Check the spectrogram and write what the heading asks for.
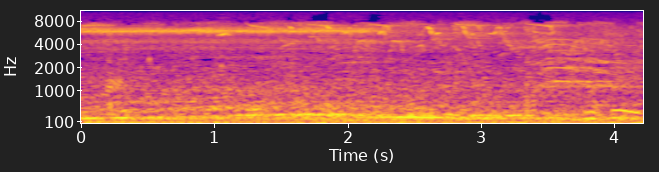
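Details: Cedar waxwings at Homer Lake Forest Preserve, Champaign County, Illinois, USA, on 25 May 2020, give thin, very high, hissing trills almost without a break, over a steady low rumble of background noise.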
